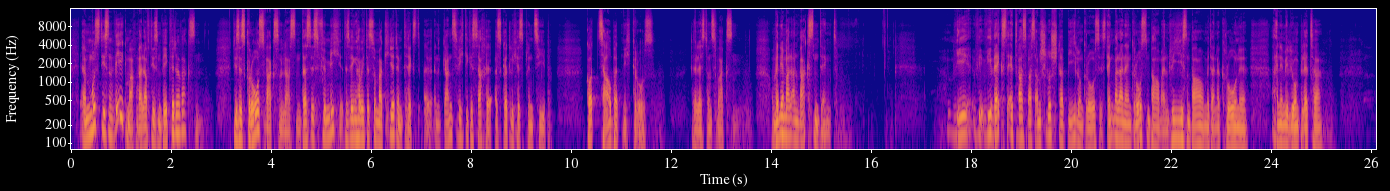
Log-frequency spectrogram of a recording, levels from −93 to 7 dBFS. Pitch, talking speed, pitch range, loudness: 110 Hz, 175 wpm, 95-125 Hz, -28 LUFS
